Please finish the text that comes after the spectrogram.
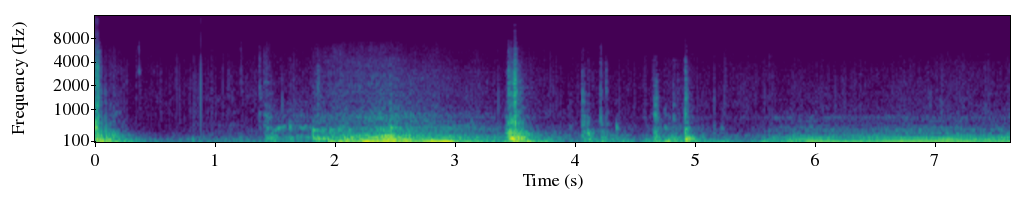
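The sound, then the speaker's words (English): A car engine cranks with a few sharp mechanical clicks and clunks, then catches and settles into a steady idle rumble that holds to the end. “Well, at least the wretched policeman hasn't found it yet. Well, here goes.”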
